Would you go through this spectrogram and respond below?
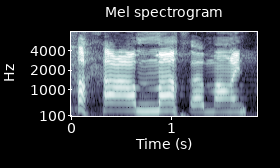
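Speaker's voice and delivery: happy father's laugh; laughing greeting. Acted. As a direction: laugh with joy at seeing her.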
